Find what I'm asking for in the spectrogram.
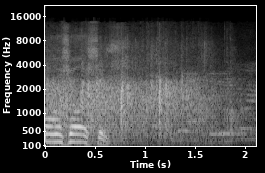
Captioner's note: some Applause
